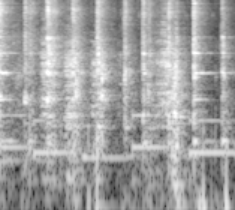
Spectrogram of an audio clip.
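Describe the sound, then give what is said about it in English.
Pancake batter being whisked in a bowl: a risen, yeasted mixture stirred with quick, uneven tapping and clinking strokes against the bowl, with faint ringing tones beneath, alone without talk. “We're just giving it another whisk.”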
